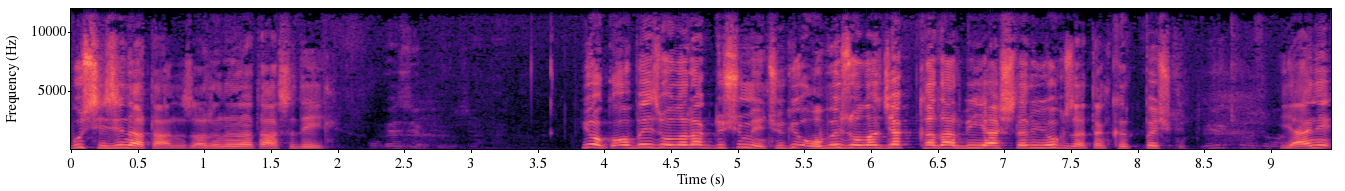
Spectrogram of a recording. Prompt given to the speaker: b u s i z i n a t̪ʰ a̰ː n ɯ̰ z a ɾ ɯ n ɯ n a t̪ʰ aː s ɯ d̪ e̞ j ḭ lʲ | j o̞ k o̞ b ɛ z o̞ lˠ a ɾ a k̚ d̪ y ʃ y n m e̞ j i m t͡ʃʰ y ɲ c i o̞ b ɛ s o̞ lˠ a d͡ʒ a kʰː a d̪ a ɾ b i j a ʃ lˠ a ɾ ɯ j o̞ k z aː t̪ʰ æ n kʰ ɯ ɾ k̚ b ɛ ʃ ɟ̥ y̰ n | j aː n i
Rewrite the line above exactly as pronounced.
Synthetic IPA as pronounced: b u s i z i n a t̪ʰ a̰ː n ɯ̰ z a ɾ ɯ n ɯ n a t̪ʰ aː s ɯ d̪ e̞ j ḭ lʲ | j o̞ k o̞ b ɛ z o̞ lˠ a ɾ a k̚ d̪ y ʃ y n m e̞ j i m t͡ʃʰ y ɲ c y o̞ b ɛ z o̞ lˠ a d͡ʒ a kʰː a d̪ a ɾ b i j a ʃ lˠ a ɾ ɯ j o̞ k z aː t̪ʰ æ n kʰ ɯ ɾ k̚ b ɛ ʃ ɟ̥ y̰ n | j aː n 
